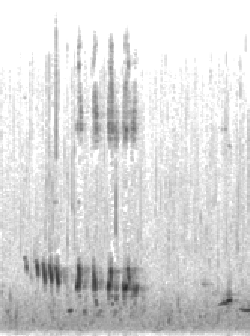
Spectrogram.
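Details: White-rumped shama singing, from a songbird training master recording: a fast series of about a dozen repeated, evenly spaced slurred notes, followed after a pause by two drawn-out, falling whistles, over a steady hiss.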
